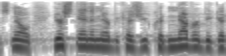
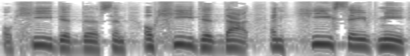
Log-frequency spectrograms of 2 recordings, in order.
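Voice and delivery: "he" leaned on each time, slow; stress on he; slower than usual. Shown as a demonstration. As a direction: hit every he. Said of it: "start in the third person".

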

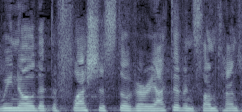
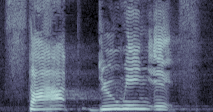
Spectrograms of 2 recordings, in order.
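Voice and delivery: high, loud, very slow stern command; Jesus telling you to quit, loud and slow; Jesus scolding; 7 semitones higher, 5 dB louder, much slower than usual. Pretend. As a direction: spell out each word like a stern order. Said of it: "That's Jesus".

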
